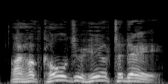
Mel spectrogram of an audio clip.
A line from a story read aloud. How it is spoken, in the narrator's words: boomed Stoic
